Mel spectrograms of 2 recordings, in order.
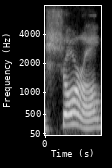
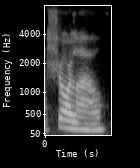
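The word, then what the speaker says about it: Zschorlau: forgive my pronunciation I'll I'll spell it Zs c h o r l Au U so it's kind of like shorl and this is also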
